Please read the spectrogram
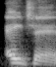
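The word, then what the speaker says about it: Achane: Achan.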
